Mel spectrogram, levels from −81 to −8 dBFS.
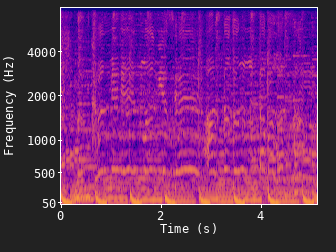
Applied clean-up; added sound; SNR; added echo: none; none; none; none.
